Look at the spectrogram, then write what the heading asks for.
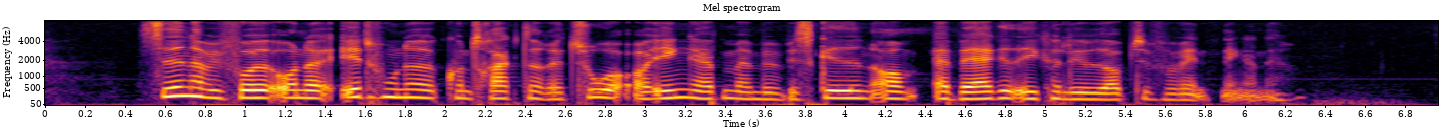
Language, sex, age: Danish, female, 31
